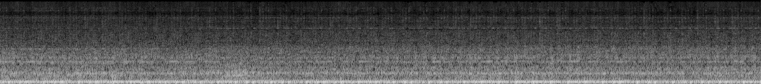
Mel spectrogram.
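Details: 1967 Chevrolet Impala, warm, at idle: low, lumpy, shaking idle with uneven beat and a stumble every few firings; pulling plug 5 seemed to change nothing, misfire traced to an oil-fouled spark plug.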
